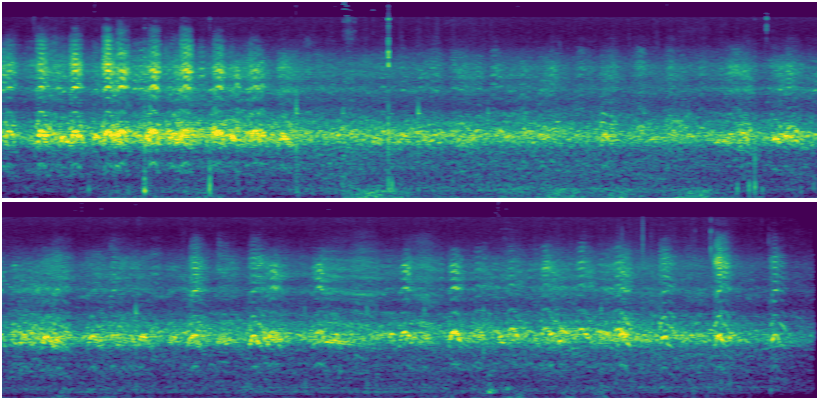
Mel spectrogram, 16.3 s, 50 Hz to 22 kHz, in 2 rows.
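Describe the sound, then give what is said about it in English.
Ten million crows cawing in winter in Bloomington, Indiana: a dense, loud, unbroken mass of overlapping harsh caws that continues steadily through the whole clip. “In case it's not obvious, that was the sound of 10 million crows. Winter, Bloomington, Indiana.”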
